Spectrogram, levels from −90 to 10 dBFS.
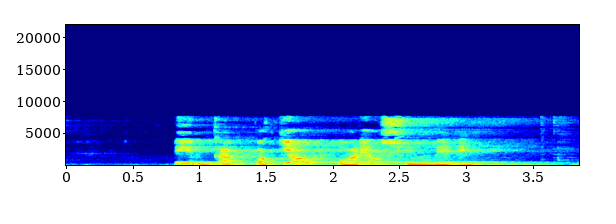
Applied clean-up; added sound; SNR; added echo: none; none; none; reverberation time 2.2 s.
